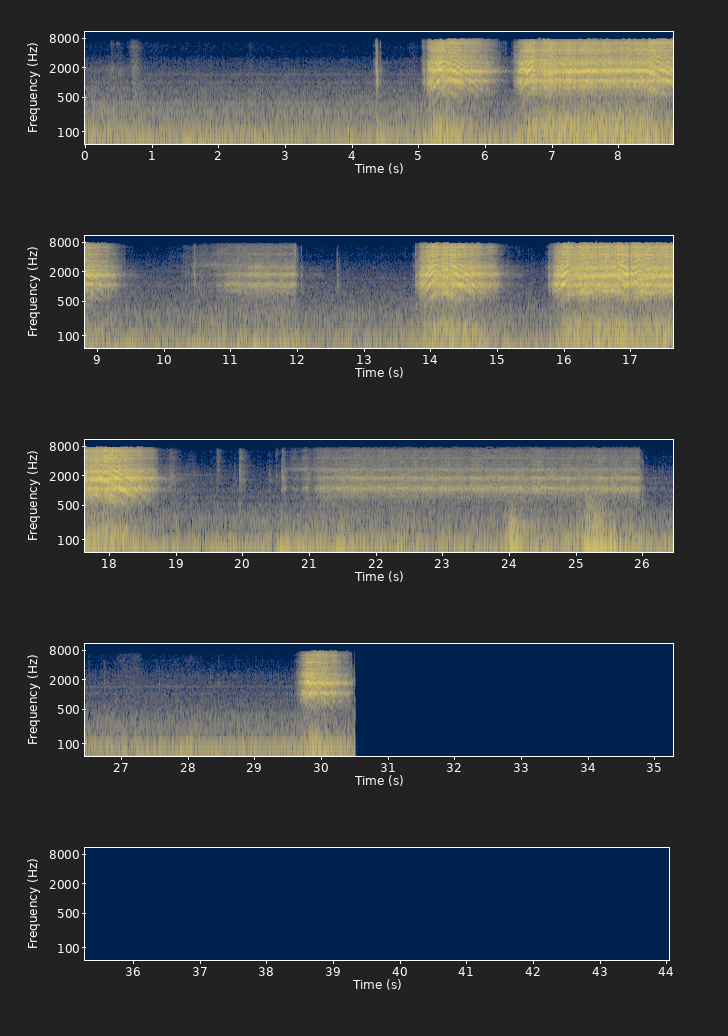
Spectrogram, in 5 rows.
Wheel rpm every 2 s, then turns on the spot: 0, 0, 20, 120, 100, 20, 10, 30, 170, 30, 20, 20, 20, 0, 0, 0, 50, 0, 0, 140, 120, 0.
10-12 20-26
